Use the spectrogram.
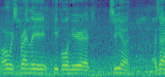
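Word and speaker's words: Zhiyun: But how you say it correctly? In Chinese, it sounds like 智云.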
